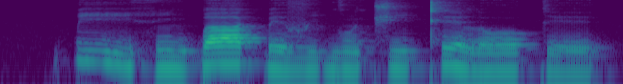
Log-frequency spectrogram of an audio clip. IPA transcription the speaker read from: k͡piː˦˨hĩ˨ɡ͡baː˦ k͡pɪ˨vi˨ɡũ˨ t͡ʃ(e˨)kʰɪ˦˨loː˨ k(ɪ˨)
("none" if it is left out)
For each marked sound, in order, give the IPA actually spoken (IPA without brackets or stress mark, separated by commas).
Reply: i˨, ɪ˨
